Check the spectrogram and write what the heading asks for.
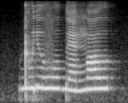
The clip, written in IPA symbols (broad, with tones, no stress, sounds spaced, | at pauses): ɖ u˧ ɾʲ o˧ v o˧ ɡ æ˨ ŋ ɒ˦ ʊ̯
